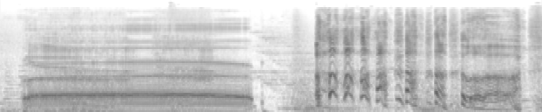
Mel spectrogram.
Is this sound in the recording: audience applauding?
no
